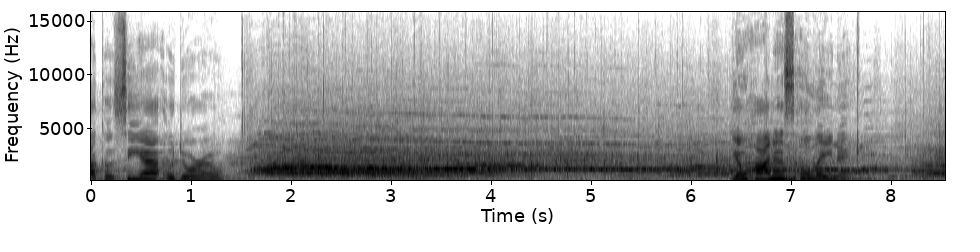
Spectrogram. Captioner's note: applause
